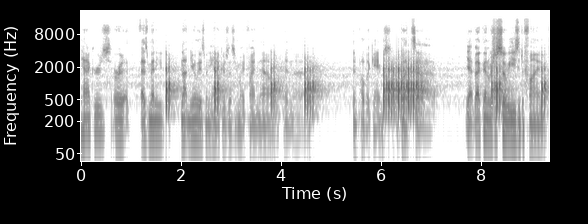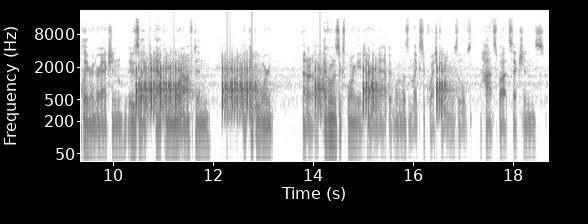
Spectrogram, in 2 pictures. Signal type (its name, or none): pulse dialling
